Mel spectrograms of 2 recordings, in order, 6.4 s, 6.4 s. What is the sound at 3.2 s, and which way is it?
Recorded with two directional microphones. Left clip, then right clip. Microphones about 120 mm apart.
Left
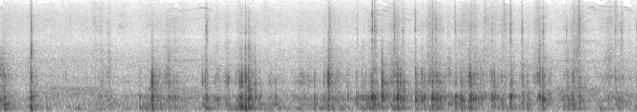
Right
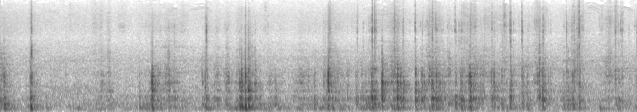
Patter, centre (ahead or behind).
